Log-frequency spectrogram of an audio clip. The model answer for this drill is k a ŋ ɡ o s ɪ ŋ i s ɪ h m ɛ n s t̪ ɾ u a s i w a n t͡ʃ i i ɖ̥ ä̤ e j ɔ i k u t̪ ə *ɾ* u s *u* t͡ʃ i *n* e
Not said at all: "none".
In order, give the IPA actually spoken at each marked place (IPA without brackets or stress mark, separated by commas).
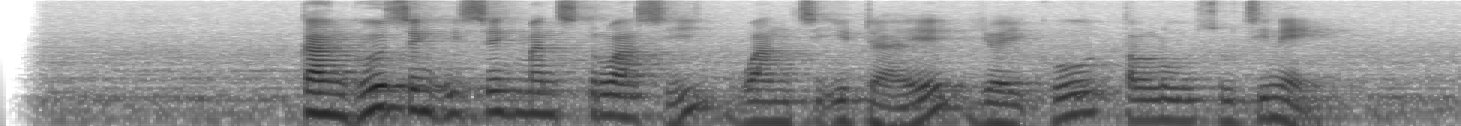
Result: l, u, n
